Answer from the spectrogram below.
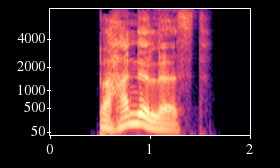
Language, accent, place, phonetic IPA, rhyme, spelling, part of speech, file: German, Germany, Berlin, [bəˈhandələst], -andələst, behandelest, verb, De-behandelest.ogg
- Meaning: second-person singular subjunctive I of behandeln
